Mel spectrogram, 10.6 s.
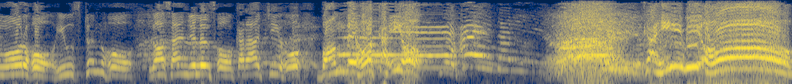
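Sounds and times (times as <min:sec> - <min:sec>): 
speech: 0:00.0 - 0:06.6, 0:07.4 - 0:10.5
crowd at a religious gathering shouting a religious slogan: 0:07.2 - 0:08.9.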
